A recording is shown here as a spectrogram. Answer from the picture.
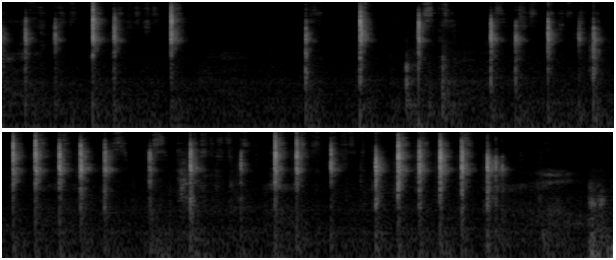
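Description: Chalk writing on a blackboard: a series of sharp, irregular taps and short scratches, a few a second, with a pause of about two seconds near the start.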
